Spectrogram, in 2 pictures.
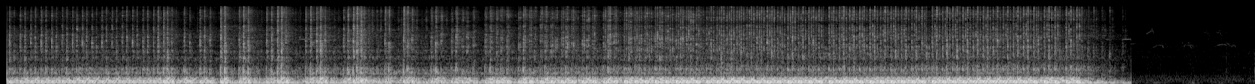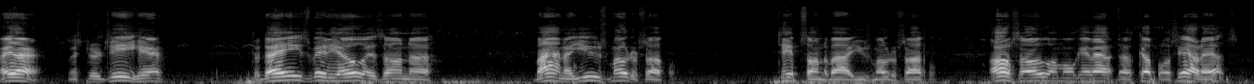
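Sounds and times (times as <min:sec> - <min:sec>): motorcycle engine running: 0:00.1 - 0:11.3.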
